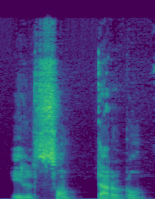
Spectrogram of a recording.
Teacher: We also get an S on the end of the adjective there, on the end of arrogant, to refer to them, but we don't hear that S. The TS on the end of arrogant forms one consonant syllable, no, and it's silent.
